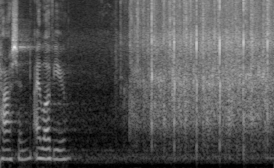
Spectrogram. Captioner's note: applause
